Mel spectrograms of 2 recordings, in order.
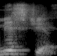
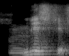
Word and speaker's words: MSCHF: year a company called mischief and by the way it's spelled funny it's m s c h app mischief so if you want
